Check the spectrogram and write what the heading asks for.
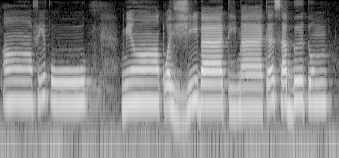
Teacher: اخفا کریں گے، یعنی نون کی آواز کو ناک میں چھپا کر پڑھیں گے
